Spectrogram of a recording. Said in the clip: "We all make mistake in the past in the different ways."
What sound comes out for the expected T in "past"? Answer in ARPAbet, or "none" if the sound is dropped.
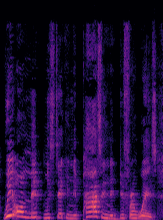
none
